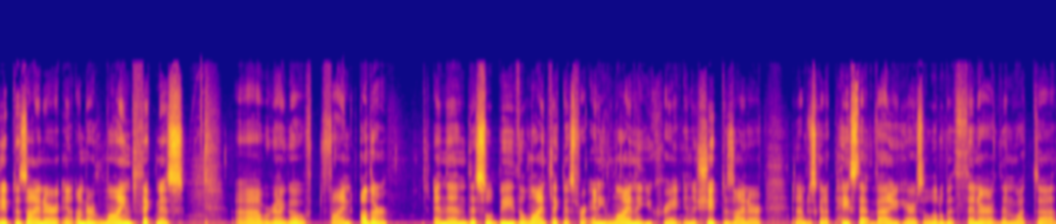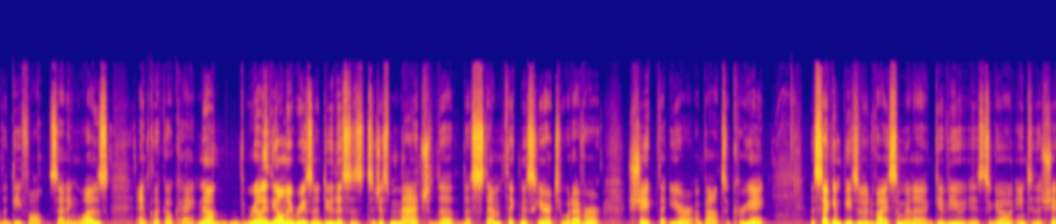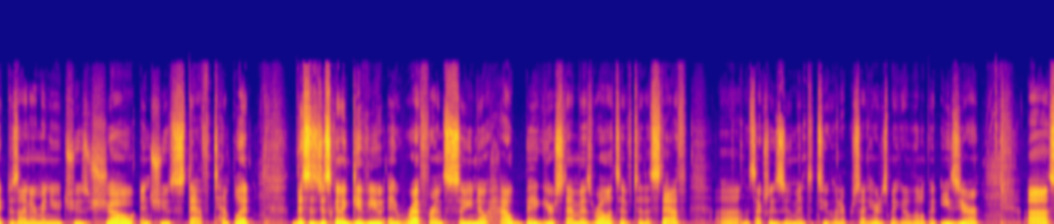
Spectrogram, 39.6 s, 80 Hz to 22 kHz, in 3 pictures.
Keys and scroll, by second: 10.1 super+v.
